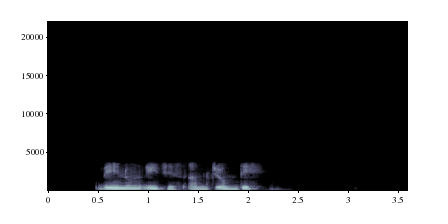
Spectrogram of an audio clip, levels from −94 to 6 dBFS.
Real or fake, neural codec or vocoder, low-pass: real; none; 3.6 kHz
